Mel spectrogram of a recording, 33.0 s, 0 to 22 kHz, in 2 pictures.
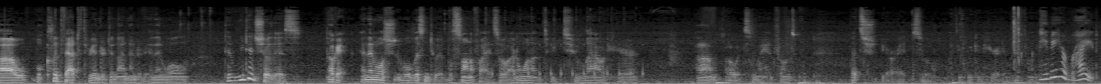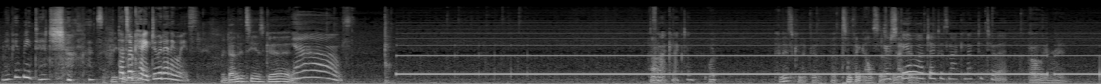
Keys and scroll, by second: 3.0 super+e, 21.7 super+e, 29.7 BackSpace, 31.3 super+e, 32.2 super+BackSpace.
